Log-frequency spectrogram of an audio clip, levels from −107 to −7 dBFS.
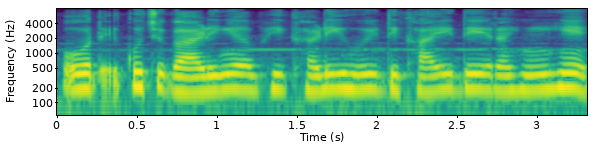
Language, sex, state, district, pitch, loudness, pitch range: Hindi, female, Bihar, Katihar, 190 Hz, -14 LUFS, 180-195 Hz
